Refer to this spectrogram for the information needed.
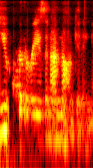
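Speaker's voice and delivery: put-on whisper. Retelling what nurses said to the speaker in the room: imitating a whisper. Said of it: "nurses who would come in and whisper to me".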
